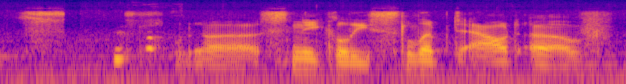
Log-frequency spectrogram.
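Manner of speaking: ordinary delivery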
